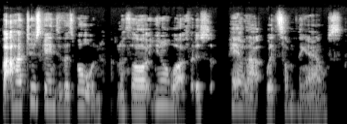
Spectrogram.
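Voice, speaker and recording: A woman hosting her crafting podcast, chatting casually to camera with a croaky voice while she recovers from illness. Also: low-pitched, brisk, sharp tone. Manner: chatty, rambling, shows knitting to camera. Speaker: podcast host.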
